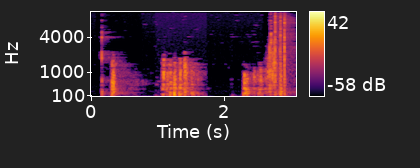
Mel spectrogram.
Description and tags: Turning Magazine Pages (Dergi sayfa çevirme)
Paper sound of turning magazine pages. Recorded & cleared background the sound.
